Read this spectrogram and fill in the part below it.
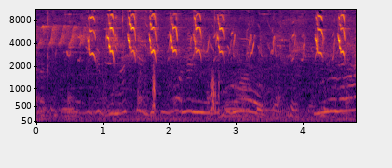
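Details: Domestic hen with baby chicks: high, quick down-slurred peeps from the chicks scattered over low, murmuring clucks and drawn-out hen notes, the two voices overlapping throughout.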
